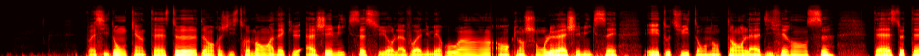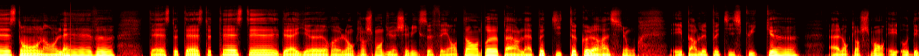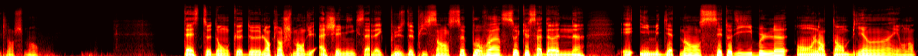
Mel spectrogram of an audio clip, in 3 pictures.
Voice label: sm58; audient mico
